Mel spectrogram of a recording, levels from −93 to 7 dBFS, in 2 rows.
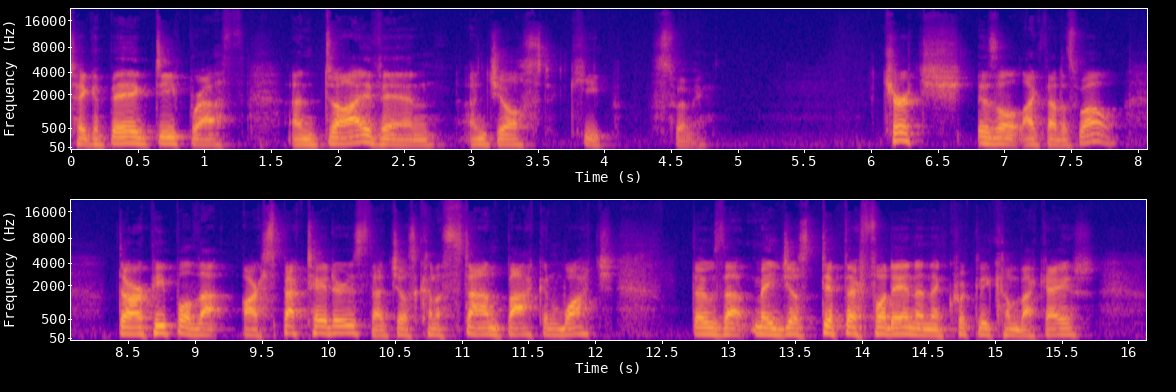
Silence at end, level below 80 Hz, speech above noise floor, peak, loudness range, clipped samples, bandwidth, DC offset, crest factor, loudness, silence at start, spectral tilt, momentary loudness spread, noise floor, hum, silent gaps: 0.2 s; -62 dBFS; 43 dB; -2 dBFS; 7 LU; under 0.1%; over 20 kHz; under 0.1%; 22 dB; -22 LUFS; 0 s; -5.5 dB/octave; 17 LU; -66 dBFS; none; none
